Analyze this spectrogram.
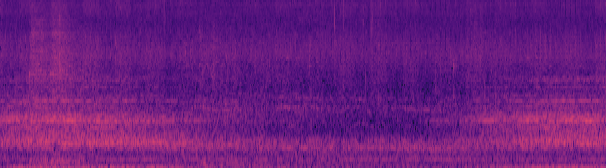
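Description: A small fire crackles.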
